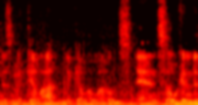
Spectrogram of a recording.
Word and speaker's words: Magilla Loans: But the correct pronunciation is Magilla Loans.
